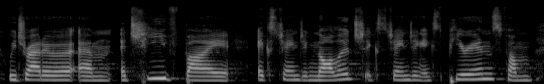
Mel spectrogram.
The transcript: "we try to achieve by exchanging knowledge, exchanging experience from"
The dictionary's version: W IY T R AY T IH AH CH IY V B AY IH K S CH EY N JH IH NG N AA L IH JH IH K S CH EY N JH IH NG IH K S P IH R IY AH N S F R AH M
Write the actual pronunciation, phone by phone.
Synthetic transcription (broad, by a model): W IY T R AY T IH AH CH IY V B AY IH K S CH EY N JH IH NG N AA L IH JH IH K S CH EY N JH IH NG IH K S P IH R IY AH N S F R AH M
